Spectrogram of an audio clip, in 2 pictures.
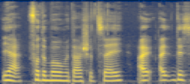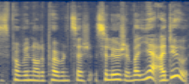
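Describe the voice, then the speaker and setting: Hesitant woman, lowish voice. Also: fast, darkish tone. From Sweden. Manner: thoughtful, hesitant, repeats words. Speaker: podcast co-host. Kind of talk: casual chat.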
